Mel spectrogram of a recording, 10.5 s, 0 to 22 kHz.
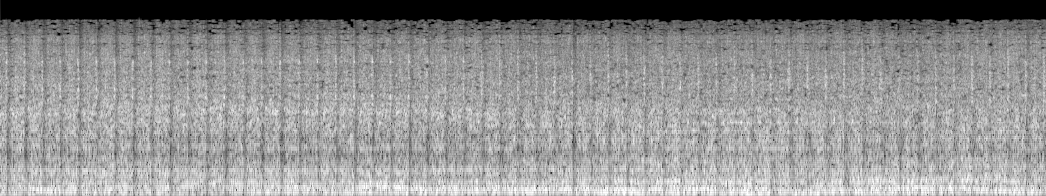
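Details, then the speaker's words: Toyota Camry 3.5 L V6 (2GR), about 100,000 km, warm idle recorded in the engine bay before overhaul: sharp, regular metallic clicking knock at roughly three per second; engine removed and disassembled to repair. "Động cơ phát ra tiếng gõ như thế này. Nghe tiếng lách cách lách cách lách cách này."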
